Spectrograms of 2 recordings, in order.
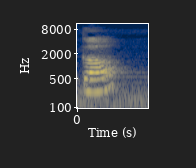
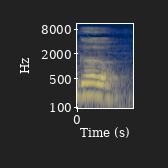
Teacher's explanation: आप देखेंगे का में हमें कम कंपन महसूस हो रहा है, ग में ज्यादा हो रहा है।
